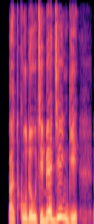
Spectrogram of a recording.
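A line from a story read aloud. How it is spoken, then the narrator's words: Exclamation. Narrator (Russian): воскликнул Натаниэль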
